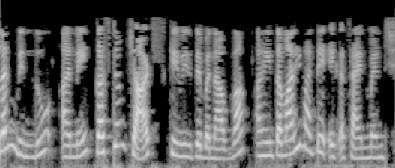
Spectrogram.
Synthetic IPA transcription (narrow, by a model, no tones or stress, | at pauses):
lənʋɪ̃nd̪ũɐnekɐsʈəmt͡ɕaːɾʈskeʋiɾiːt̪ebɐnaːʋːaə̃ɦĩt̪ɐmaɾimaːʈeʔeːkɐsaːɪnmẽɳʈt͡ʃʰ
